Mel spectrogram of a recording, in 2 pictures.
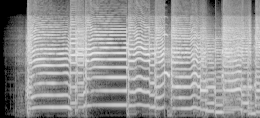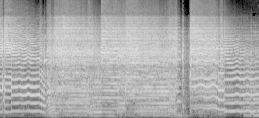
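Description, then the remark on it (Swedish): A heavily distorted electric guitar plays a loud, sustained lead line as the gain is turned up, notes ringing and bending over thick harmonic saturation, with no talking. “jag drar på, drar på gainen då, för nu har vi ju bara rakt upp.”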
